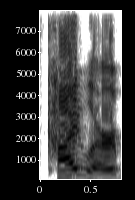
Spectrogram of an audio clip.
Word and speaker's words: KiLR: it that's exciting and this is Kyler but it's spelled k i LR and this is Wade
